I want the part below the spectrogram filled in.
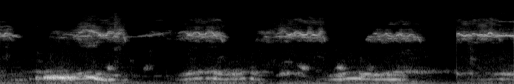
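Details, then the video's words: Pigeon cooing in low, rolling, throaty phrases, with bursts of high thin chirping from other birds above it and short pauses between coos. "pigeon call and sound effect,কবুতরের ডাক।"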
